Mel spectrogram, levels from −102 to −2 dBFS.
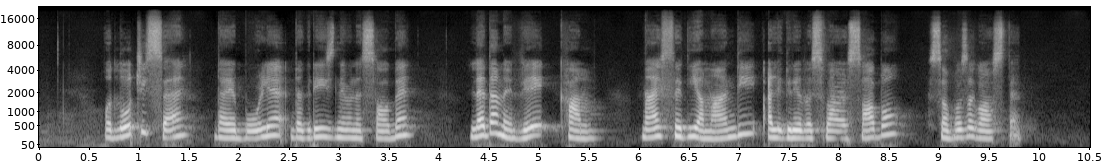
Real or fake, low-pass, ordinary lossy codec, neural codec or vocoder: fake; 19.8 kHz; none; codec, 44.1 kHz, 2.6 kbps, DAC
